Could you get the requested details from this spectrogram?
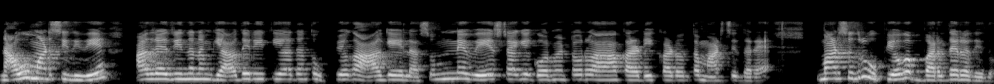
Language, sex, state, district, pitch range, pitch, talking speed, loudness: Kannada, female, Karnataka, Mysore, 210-250 Hz, 230 Hz, 155 wpm, -16 LUFS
